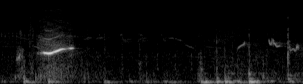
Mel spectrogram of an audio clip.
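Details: At sunrise on 2 June 2016 in Sabi Sand, during a mixed bird party, an oriole gives a single loud, liquid whistle sliding upward, followed by fainter whistles from other birds over a low background rumble.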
